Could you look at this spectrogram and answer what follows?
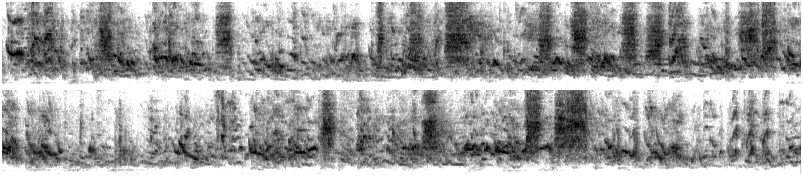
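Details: Twittering budgerigars, breeding pairs, heard as a thick mix of sharp chirps, squeaks and rasping squawks, constantly overlapping with small swells in loudness.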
